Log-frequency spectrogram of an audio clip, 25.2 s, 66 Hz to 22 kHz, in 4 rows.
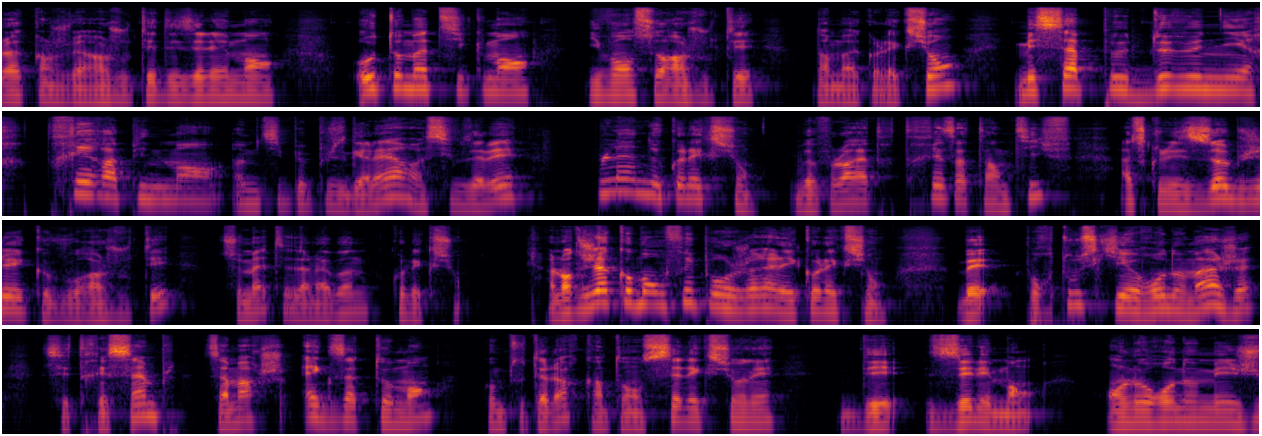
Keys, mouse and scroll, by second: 2.5 g, 3.4 shift+a, 5.0 middle drag, 5.6 g, 21.7 click, 22.5 click.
